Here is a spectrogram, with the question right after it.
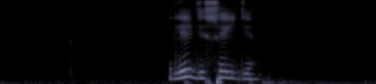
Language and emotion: Russian, neutral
